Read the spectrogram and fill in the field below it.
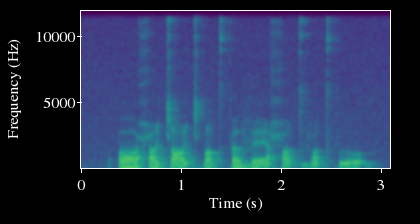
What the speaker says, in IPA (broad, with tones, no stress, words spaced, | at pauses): ʔɒː˦˨ħɑ˧cɑː˨c ɗɑ˨tˤkʌ˧ væ˦˨ħɛ˨tˤ vu˨tˤklɔ˨˦ɡ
